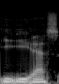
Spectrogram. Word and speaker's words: EES: its core Engineering Equation Solver which is abbreviated EES and pronounced e by the way is a simultaneous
